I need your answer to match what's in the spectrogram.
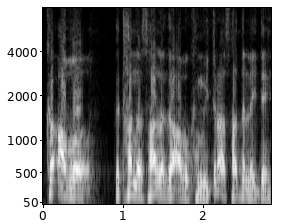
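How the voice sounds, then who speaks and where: A man speaking at length as a talk show guest, giving long animated explanations with rising emphasis. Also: medium pitch, fast. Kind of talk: conversational discussion.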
